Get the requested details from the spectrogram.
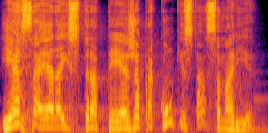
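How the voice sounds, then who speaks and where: Brief: high-pitched male Brazilian preacher, emphatic sermon delivery, reverberant church hall. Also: normal speed, faint music behind. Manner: animated, emphatic, with rhetorical questions to the congregation. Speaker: pastor.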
